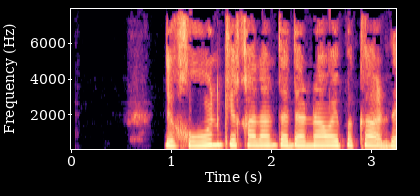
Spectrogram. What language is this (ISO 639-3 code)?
pus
